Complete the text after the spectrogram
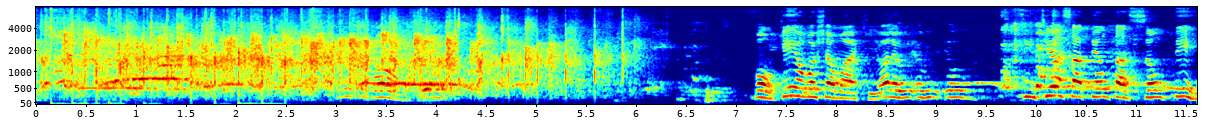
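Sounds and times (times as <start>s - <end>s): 
audience applause: 0.0s - 6.4s
speech: 7.2s - 11.6s.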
